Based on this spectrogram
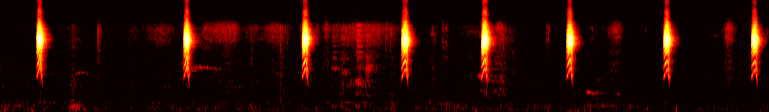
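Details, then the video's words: Lone tame white-breasted woodswallow, kept without a companion, gives eight sharp, high, clipped notes, each about one and a half seconds apart, in a quiet indoor setting. "KESEDIHAN BURUNG KEKEP BABI TANPA TEMAN"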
